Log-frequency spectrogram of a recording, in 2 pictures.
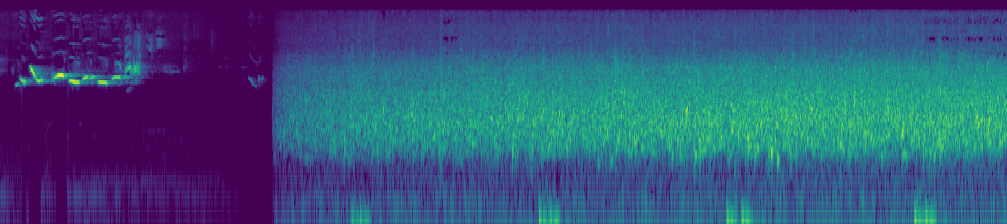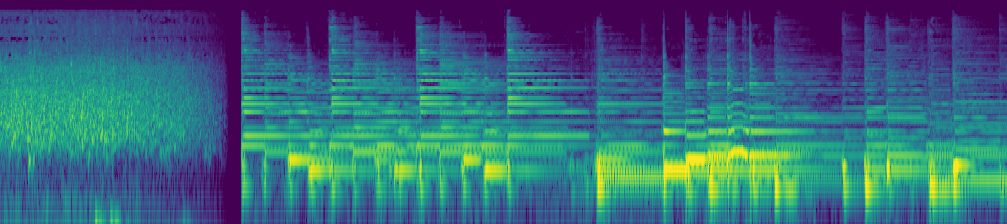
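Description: Birds chirping briefly, then after a short gap a steady rushing noise that swells in and fades out over about fourteen seconds. Acoustic guitar music then starts suddenly, with plucked notes and a strummed beat.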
